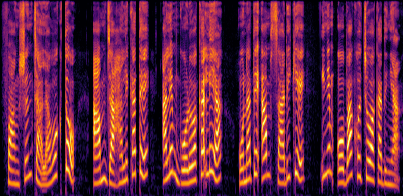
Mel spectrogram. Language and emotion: Santali, surprised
